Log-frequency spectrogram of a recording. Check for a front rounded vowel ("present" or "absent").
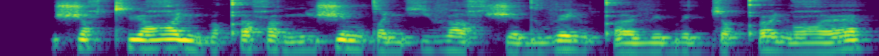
absent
